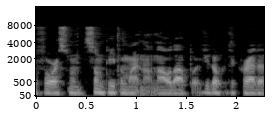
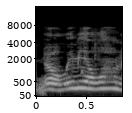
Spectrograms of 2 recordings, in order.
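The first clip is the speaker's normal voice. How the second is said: mock crying plea; 13 semitones higher than usual. Retelling Jamie crying out.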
